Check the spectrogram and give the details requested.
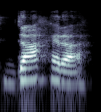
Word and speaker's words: Tahera: Tahera. Tahera. Oh, so Yeah, sorry. it's actually it's Dahera. Tahera. Yeah. And sort of no emphasis, like all syllables kind of get equal emphasis.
